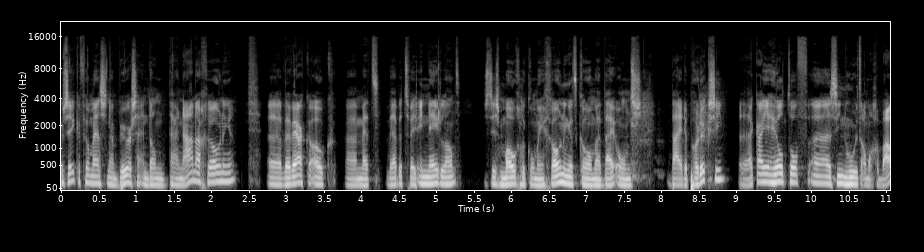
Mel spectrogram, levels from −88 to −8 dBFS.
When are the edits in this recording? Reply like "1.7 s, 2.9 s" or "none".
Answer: 4.7 s, 9.0 s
